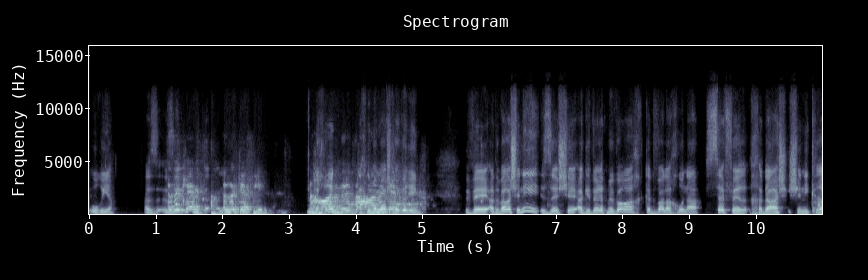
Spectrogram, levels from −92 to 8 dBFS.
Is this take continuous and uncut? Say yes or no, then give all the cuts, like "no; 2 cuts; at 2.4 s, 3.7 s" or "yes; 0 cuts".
no; 1 cut; at 9.2 s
